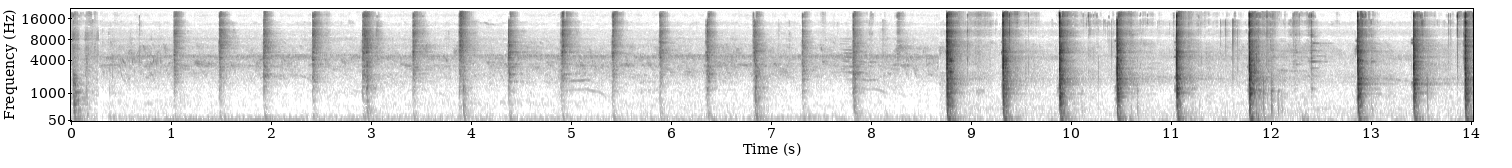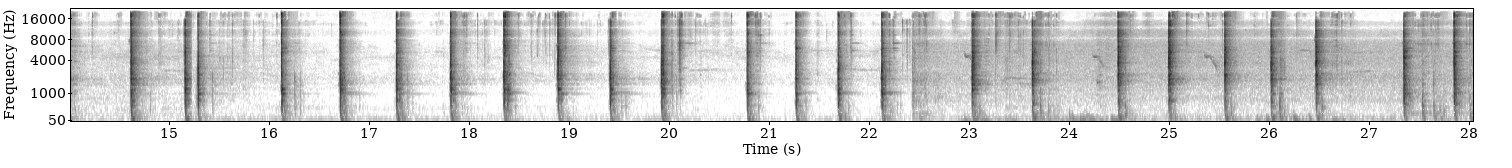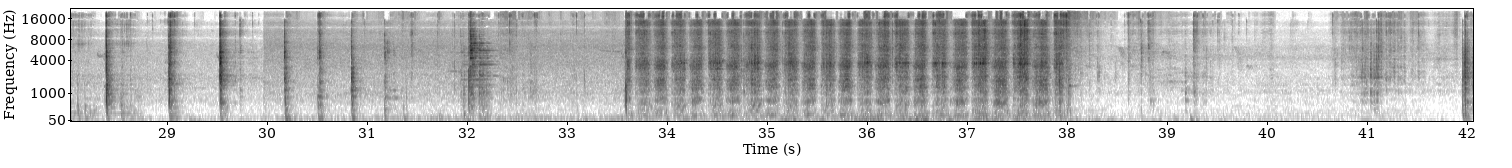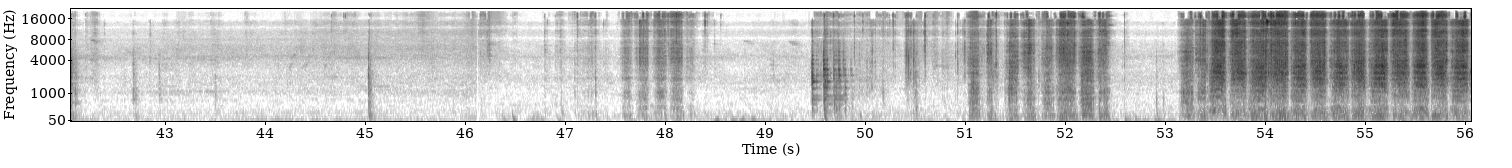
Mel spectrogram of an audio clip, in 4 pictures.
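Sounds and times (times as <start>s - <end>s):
hand tool striking wood: 8.8s - 12.2s, 12.8s - 15.5s, 16.1s - 20.2s, 20.8s - 23.9s, 24.5s - 26.7s, 27.3s - 32.8s, 33.6s - 38.1s.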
